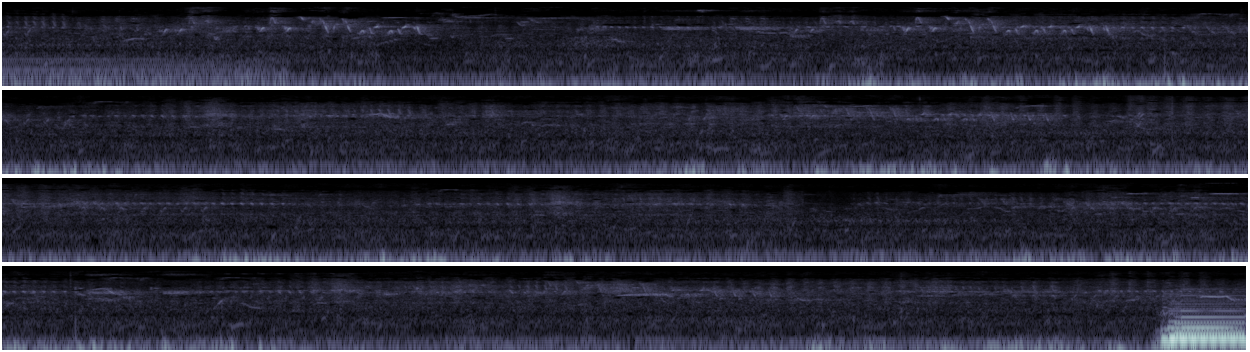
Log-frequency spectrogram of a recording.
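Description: Outdoor field sound of birds chirping and calling over a steady low rumble. A held musical chord fades out in the first second or so, and a plucked acoustic guitar comes in loudly right at the end.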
